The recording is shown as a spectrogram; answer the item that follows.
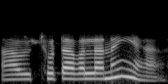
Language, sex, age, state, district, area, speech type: Hindi, female, 30-45, Bihar, Samastipur, rural, conversation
